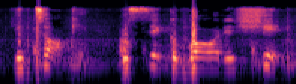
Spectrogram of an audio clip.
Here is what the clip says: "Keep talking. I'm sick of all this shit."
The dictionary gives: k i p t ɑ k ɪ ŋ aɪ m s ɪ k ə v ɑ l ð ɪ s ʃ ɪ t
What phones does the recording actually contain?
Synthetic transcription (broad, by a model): k i p t ɑ k ɪ ŋ aɪ m s ɪ k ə b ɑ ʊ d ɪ ʃ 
